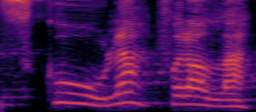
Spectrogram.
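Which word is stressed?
alle. The stress falls on the word alle. Everyone should have a school that suits them. The speaker calls it right.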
